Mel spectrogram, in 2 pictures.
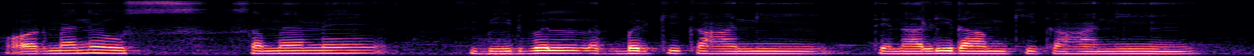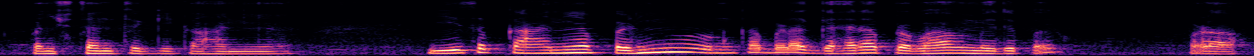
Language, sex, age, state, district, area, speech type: Hindi, male, 30-45, Delhi, New Delhi, urban, spontaneous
